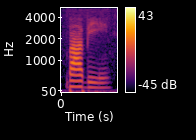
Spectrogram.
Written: bobby

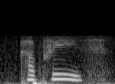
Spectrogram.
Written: caprice

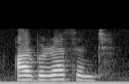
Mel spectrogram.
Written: arborescent

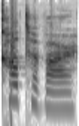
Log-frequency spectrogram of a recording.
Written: cultivar

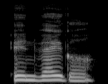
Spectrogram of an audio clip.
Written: inveigle

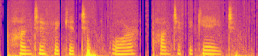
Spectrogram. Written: pontificate

